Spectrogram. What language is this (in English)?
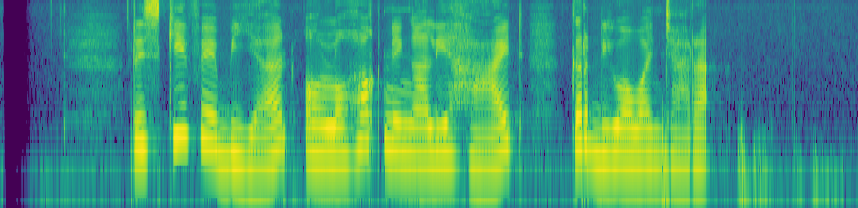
Sundanese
